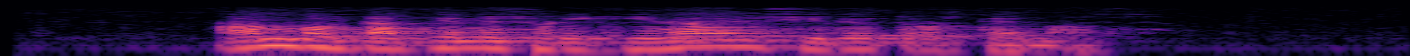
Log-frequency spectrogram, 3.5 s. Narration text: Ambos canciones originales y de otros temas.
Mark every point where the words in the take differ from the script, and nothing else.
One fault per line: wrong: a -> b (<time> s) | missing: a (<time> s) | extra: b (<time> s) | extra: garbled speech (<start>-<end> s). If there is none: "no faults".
no faults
